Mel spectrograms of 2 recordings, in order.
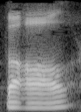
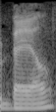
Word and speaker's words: Baal: This is Elijah's battle with and victory over the prophets of Baal, or Baal, depending who how you pronounce it, on the place called Mount Carmel.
